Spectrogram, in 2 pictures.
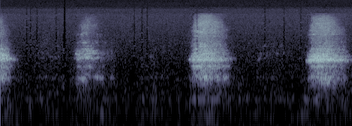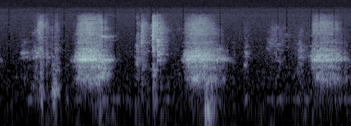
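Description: A woman's breathing during single-leg glute bridge repetitions: faint, short breaths about every two seconds, six in all, in time with the hip lifts.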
